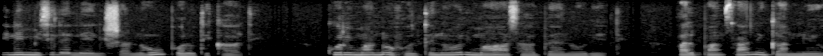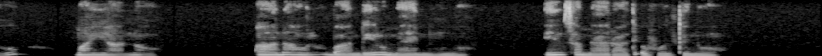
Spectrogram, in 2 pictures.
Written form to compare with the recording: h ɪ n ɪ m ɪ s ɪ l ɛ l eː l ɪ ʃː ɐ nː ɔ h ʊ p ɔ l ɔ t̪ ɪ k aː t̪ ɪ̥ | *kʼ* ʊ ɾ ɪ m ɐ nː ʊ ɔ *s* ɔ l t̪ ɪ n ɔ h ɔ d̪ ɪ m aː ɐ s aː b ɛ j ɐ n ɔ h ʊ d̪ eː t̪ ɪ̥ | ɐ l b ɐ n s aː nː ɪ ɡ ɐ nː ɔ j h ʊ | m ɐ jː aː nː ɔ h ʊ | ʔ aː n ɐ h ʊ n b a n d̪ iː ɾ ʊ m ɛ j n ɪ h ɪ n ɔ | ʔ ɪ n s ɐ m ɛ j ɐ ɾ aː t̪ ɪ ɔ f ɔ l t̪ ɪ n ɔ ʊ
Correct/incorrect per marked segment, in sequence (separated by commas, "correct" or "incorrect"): incorrect, incorrect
